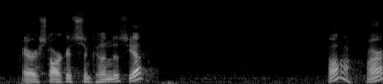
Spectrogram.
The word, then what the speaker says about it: Aristarchus: Aristarchus? Yeah? At least I assume that's how it's pronounced. Aristarchus, yeah? Acts 19, he's mentioned as a companion. Yep, Aristarchus.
